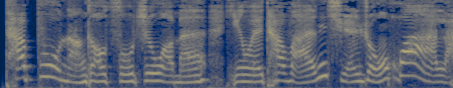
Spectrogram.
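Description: Woman reader doing a plain-spoken scarecrow, unhurried and husky. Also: a little high, very animated, bright, forceful tone, no echo, clean studio sound, pitched below the performer's own voice, exaggerated voice. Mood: earnest. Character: earnest male scarecrow. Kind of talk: storybook reading.

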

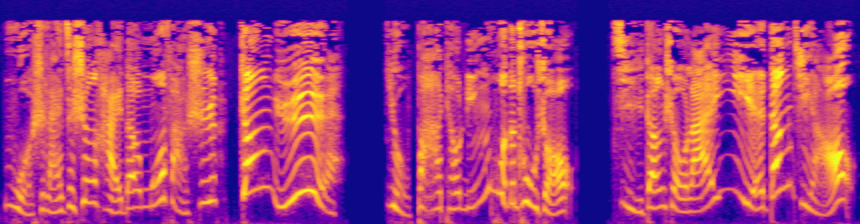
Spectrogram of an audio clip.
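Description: A woman voicing a cheerful, excitable octopus magician in a children's audio story, with a theatrical, exclamatory manner. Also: sits high, unhurried, dry recording, studio quality, heavily acted. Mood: cheerful showy.

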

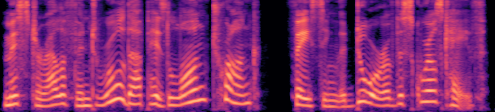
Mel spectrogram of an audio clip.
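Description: A woman narrating a scripted children's cartoon story with a bright storytelling lilt. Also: mid-range voice, lively intonation, normal speed, no room sound, clean studio sound.

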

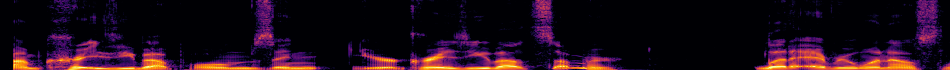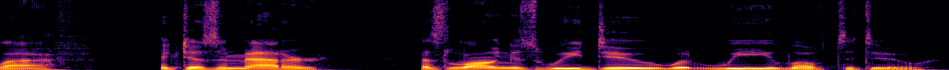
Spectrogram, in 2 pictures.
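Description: A woman playing a soft-spoken dreamy boy poet. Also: extremely low pitch, animated, measured pace, no echo, clean studio sound, voice pushed down. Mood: wistful. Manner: soft, wistful. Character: gentle young boy who writes poems, dreamy and shy. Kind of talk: storybook reading.

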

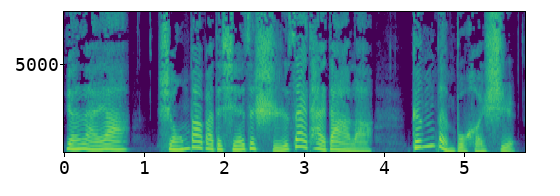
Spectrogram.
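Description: A woman telling a bedtime story in a slow, gentle and expressive way. Her voice sits a little high and rises and falls a lot. The sound is close and dry. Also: no echo.

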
